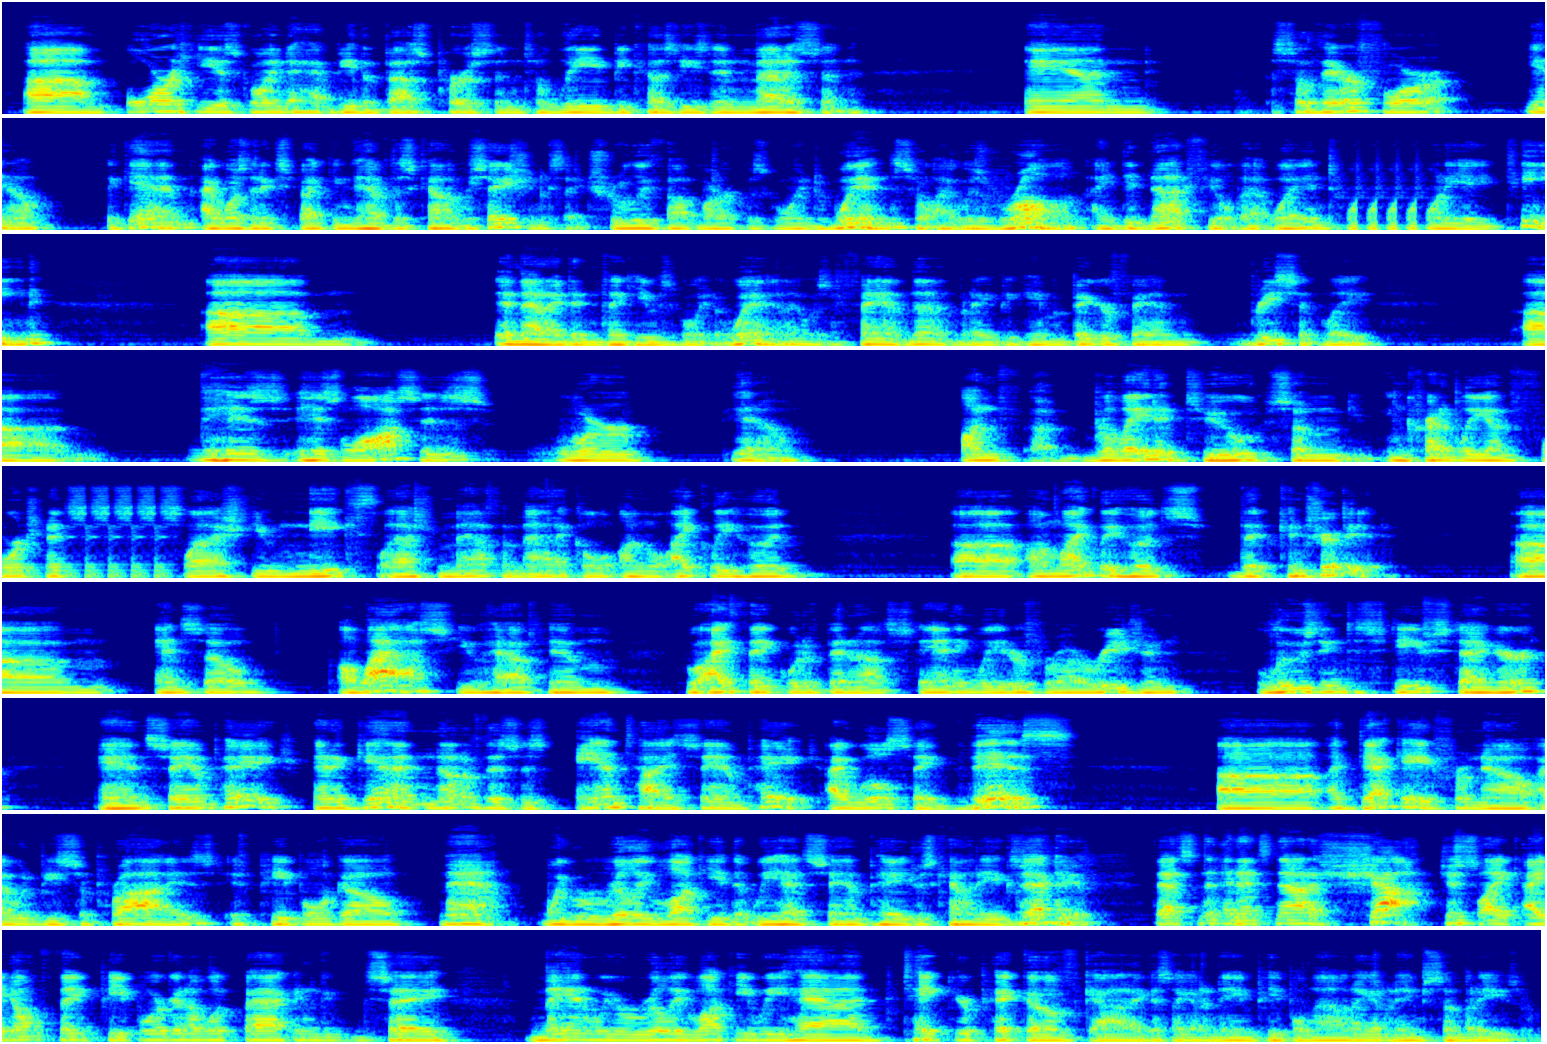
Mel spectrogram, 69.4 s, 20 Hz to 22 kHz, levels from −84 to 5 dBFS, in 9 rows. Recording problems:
room echo; very slight; dies away in 0.2 s
off-mic speech; somewhat distant
audio stuttering; at 14 s and at 31 s

